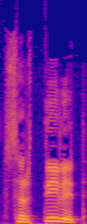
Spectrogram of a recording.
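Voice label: sirtti locative, Archi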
